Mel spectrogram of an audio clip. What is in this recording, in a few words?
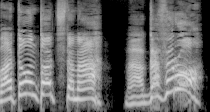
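variable chant, Japanese; morgana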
